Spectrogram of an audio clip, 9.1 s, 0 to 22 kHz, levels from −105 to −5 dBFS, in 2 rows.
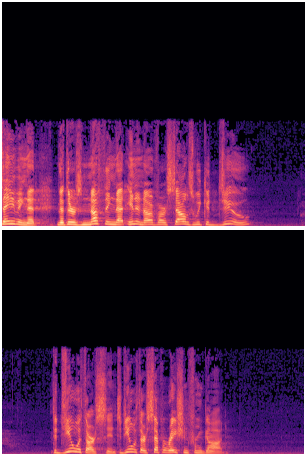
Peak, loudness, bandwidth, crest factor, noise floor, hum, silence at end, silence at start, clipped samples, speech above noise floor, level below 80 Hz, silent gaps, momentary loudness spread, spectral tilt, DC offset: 0 dBFS; -21 LUFS; 10.5 kHz; 22 dB; -59 dBFS; none; 1.2 s; 0 s; under 0.1%; 38 dB; -62 dBFS; none; 12 LU; -3.5 dB/octave; under 0.1%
